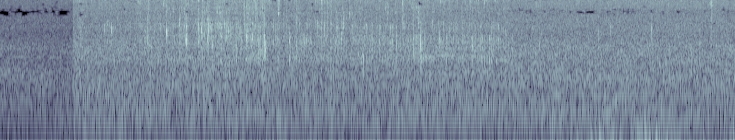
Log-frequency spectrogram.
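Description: Rain falling steadily, with many individual drops pattering sharply on a surface. It starts abruptly under a second in.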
